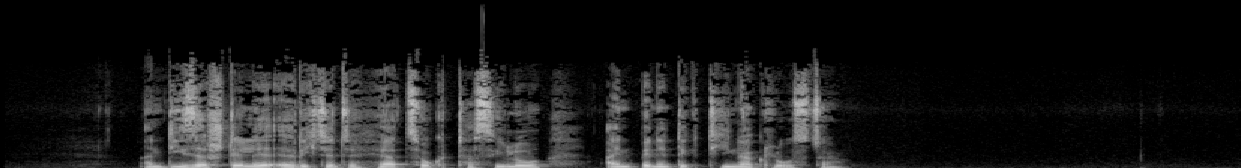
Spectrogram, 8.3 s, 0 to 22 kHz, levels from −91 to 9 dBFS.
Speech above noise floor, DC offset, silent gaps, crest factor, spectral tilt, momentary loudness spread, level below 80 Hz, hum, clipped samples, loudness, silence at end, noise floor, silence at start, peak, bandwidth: 56 dB; under 0.1%; none; 20 dB; -3.5 dB/octave; 10 LU; -52 dBFS; none; under 0.1%; -16 LUFS; 2.65 s; -73 dBFS; 0.95 s; 0 dBFS; 15 kHz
